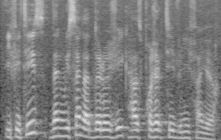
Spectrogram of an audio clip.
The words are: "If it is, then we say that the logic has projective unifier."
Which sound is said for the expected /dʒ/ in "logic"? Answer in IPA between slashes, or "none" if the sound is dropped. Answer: /ʒ/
